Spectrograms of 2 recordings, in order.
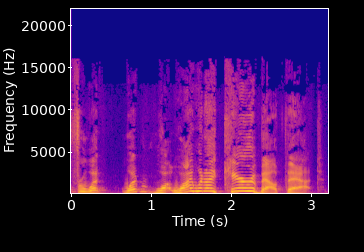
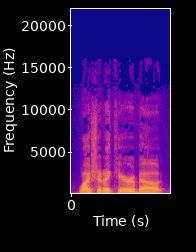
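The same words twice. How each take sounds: First: High, loud, swooping question; rising, emphatic rhetorical question; varied tone demo. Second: Said in the usual way. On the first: Shown as a demonstration. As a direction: lift the question high and vary the tone. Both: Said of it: "you notice I just did it".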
